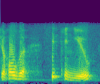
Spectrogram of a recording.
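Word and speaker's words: Jehovah Tsidkenu: Jehovah Tidkenu, kid reminds rhymes with kid.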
